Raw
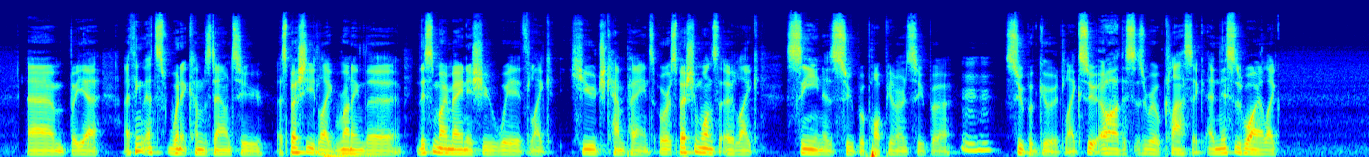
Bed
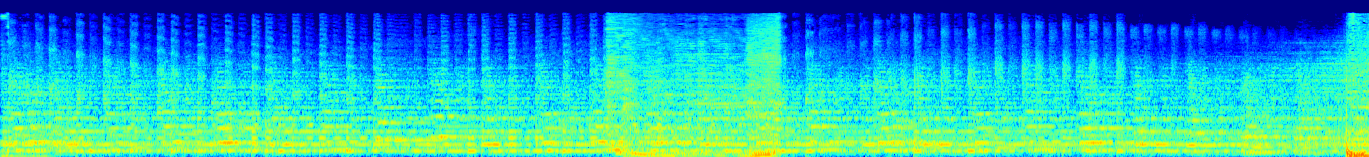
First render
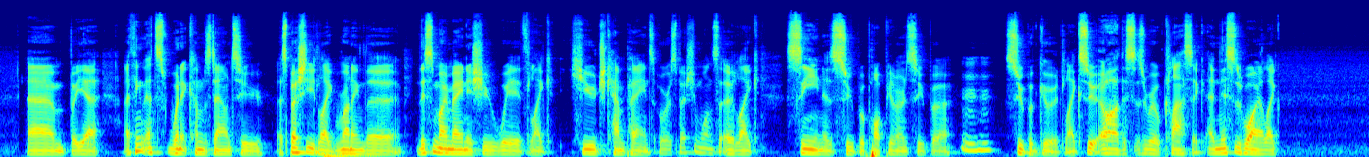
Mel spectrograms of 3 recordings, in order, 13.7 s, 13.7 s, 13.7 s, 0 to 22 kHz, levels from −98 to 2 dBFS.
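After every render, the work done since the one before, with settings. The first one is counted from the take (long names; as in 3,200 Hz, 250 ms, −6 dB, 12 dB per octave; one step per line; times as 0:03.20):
0:00.74–0:01.38: notch filter 4,700 Hz
0:06.48–0:07.16: downward compressor, threshold −37 dBFS
0:09.15–0:10.47: notch filter 2,600 Hz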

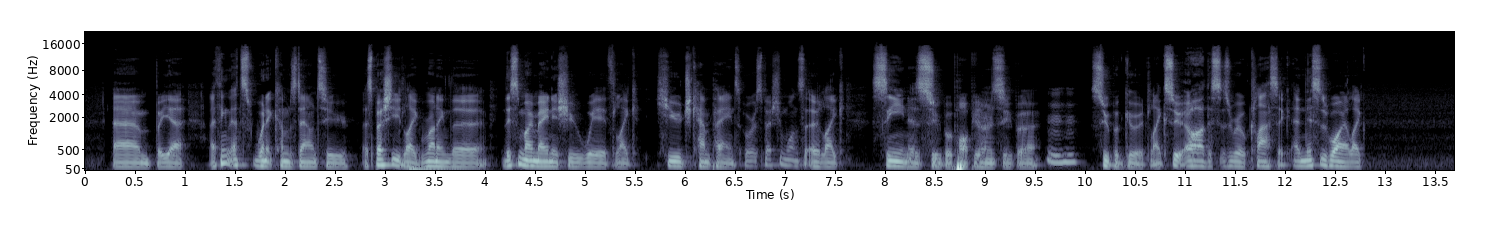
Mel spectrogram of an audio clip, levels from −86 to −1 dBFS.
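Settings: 0:08.19–0:09.55: double-tracking delay 25 ms −2 dB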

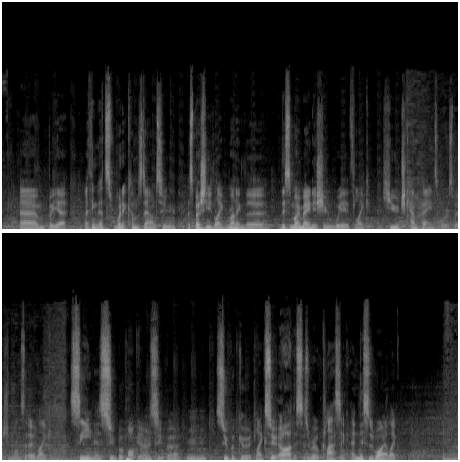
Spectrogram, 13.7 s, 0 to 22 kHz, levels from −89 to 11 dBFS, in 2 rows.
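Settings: mix in bed −12.5 dB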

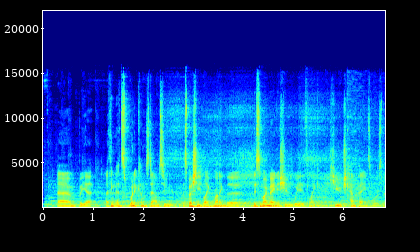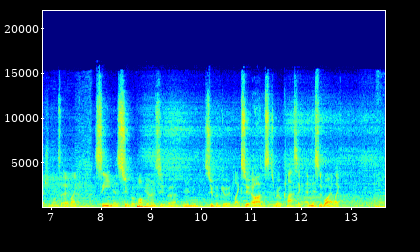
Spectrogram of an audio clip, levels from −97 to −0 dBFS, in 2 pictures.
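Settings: feedback delay with all-pass diffusion 1,119 ms, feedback 52%, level −12 dB
rectangular room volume 370 cubic metres, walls mixed, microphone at 0.37 metres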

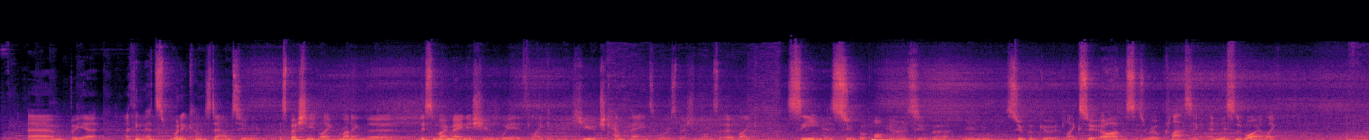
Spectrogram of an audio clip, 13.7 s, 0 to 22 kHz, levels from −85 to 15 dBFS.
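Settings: level +9 dB
brickwall limiter −1 dBFS, peak gain reduction 1.5 dB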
